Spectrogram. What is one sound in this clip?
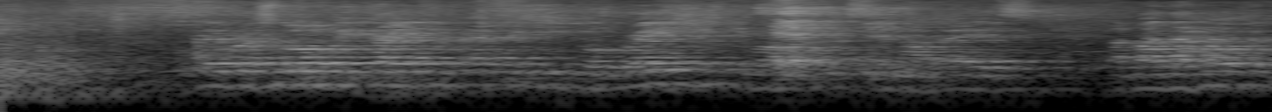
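Several people sing together in a large echoing hall.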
